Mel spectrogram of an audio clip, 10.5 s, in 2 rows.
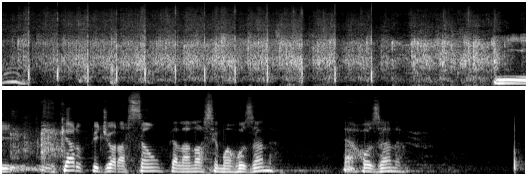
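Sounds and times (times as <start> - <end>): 
audience applauding: 0.0 - 6.1
speech: 5.0 - 9.4.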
